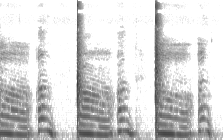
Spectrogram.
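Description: Hand claps, one on each half note, three in all about a second and a half apart, each clap followed by a woman chanting a long "taa-an" in time as a rhythm exercise.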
